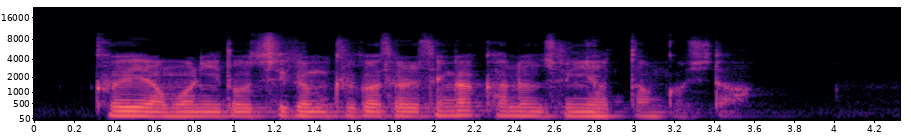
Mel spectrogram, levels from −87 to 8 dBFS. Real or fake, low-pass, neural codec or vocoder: fake; 9.9 kHz; codec, 44.1 kHz, 7.8 kbps, Pupu-Codec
